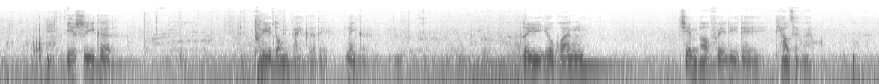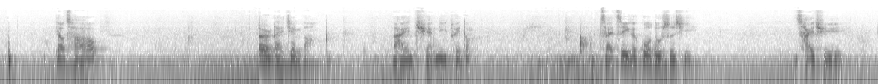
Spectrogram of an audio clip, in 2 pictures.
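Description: An elderly man speaks slowly and formally through a microphone, in short phrases with pauses.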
